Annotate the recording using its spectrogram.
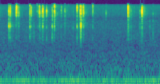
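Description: Small plastic beads of handheld beaded bracelets clicking faintly against each other as they are turned in the fingers, a few irregular clicks a second.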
